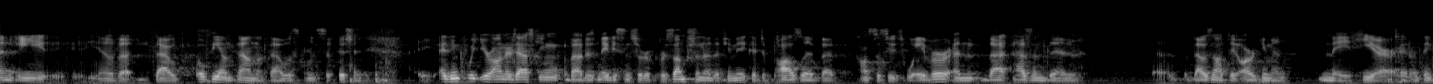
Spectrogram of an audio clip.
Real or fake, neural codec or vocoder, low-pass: fake; codec, 16 kHz, 4 kbps, X-Codec, HuBERT features, trained on balanced general audio; 5.4 kHz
